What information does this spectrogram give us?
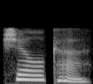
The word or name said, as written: Shilka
